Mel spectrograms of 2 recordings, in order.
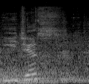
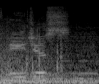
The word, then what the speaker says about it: Aegis: It seems like most people in the Star Citizen universe actually call them Aegis. You know, like, even if the word is officially pronounced Aegis, the company calls it Aegis.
